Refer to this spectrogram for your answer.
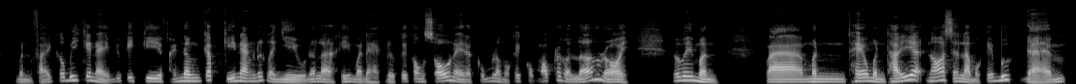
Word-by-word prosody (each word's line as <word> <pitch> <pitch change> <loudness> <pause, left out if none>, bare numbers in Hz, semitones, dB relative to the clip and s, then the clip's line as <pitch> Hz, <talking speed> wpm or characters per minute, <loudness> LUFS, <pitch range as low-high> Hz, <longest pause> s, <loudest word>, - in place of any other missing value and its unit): mình 110 -2 -7
phải 100 +4 -5
có 170 - -7
biết 185 +2 0
cái 185 - -1
này 100 -11 0
biết 110 +8 -13
cái 160 - -4
kia, 140 -2 +2
phải 120 - -11
nâng 150 0 +1
cấp 200 +5 +1
kỹ 140 - 0
năng 155 -2 +2
rất 180 +2 -5
là - - 0
nhiều, 110 -3 0
nên 120 +3 -3
là 125 - +1
khi 130 +2 -4
mà 105 -6 -3
đạt 95 -1 -7
được 100 - -6
cái 145 - -4
con 130 - -4
số 140 +8 +2
này 110 - -1
là 105 - -4
cũng 140 - -12
là 140 - -3
một 100 - -10
cái 145 - -9
cột - - -14
mốc 155 - -2
rất 190 - -6
là - - 0
lớn 120 - +2
rồi, 125 - +4 0.4
đối 170 - -2
với 190 0 +3
mình. 125 - +3 0.5
Và 115 0 +5
mình 125 -1 -1
theo 160 +3 +3
mình 135 -7 +1
thấy 135 - +5
á, 210 - +4
nó 160 +5 +3
sẽ 145 -7 -3
là 125 -4 +2
một 95 - -5
cái 155 - -5
bước 195 +5 0
đệm 100 +3 +1
130 Hz, 300 wpm, -24 LUFS, 115-160 Hz, 0.5 s, Và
